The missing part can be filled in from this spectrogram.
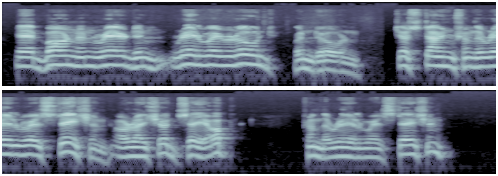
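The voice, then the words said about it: Irish Bundoran accent. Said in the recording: “you've retained your accent almost entirely ... There's a specific Bundoran sort of Ballyshannon accent that we have, and you certainly have retained that.”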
